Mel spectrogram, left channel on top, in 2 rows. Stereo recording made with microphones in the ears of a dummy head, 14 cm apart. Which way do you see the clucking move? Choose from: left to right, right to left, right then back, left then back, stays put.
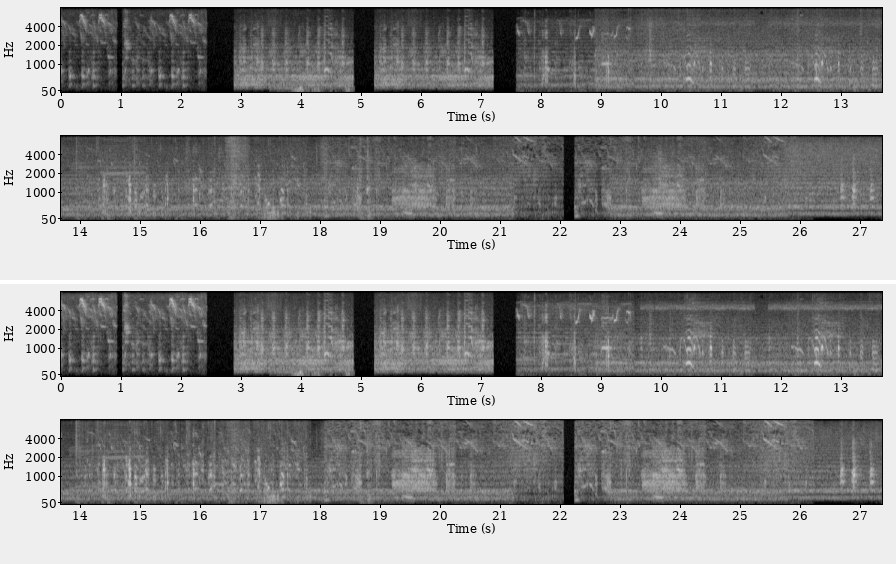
stays put.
